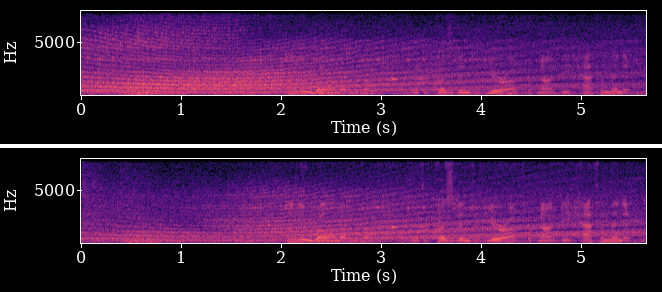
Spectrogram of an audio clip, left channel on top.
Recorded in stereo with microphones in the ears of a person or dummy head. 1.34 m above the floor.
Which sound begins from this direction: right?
A man speaking, at 2.1 s.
